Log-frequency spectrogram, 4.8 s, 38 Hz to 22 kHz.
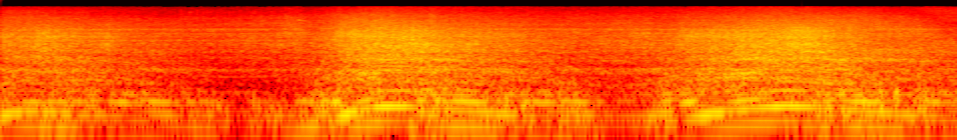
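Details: BMW E60 revved with a component disconnected, after a connected rev had produced a vibration that sounds like an exhaust leak but is not one: two clean blips rising and falling smoothly with no buzzing or flutter; normal revving.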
